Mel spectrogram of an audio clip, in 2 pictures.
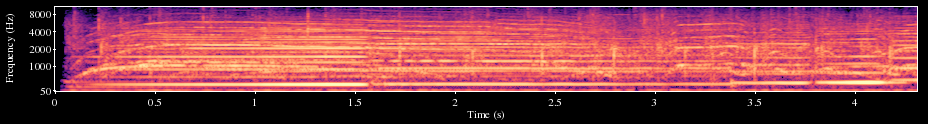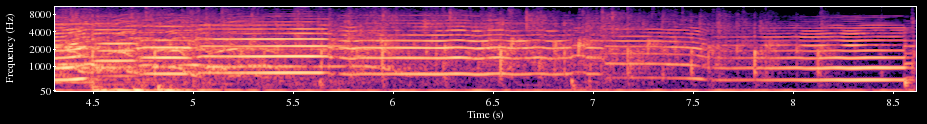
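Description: Violin playing slow, sustained notes that step upward in pitch, sliding into some of them, with a brief low thump about halfway through.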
